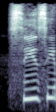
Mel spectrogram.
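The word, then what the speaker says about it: tsetse: सीसी मक्खी ठीक है अब ऐसे लिखा जाता है टी साइलेंट होता है सीसी मक्खी जो है वो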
